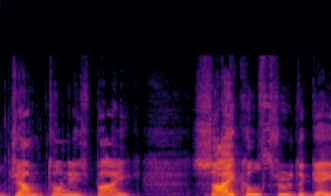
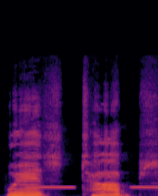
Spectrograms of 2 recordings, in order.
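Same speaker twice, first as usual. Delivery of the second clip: put-on high, soft little boy's voice; a small boy anxious about his rabbit; boy asks the doctor for his rabbit, softly and high=96; worried boy; 10 semitones higher, 6 dB quieter than usual.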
